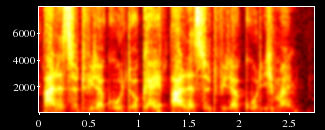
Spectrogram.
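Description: A man's voice: fast, bright, forceful tone. A man whispering as a chatty, soothing gas station cashier in an ASMR roleplay, reassuring and rambling.

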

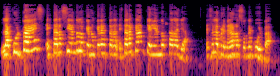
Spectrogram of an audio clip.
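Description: A high-voiced woman speaks on a live video call, a little distant from the mic. She gives coaching advice in emphatic, repeated phrases, and her voice sounds tired and strained from a sore throat. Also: fast talker, a bit bright. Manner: emphatic, repetitive teaching phrasing. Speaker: guest coach. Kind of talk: live-stream advice talk.

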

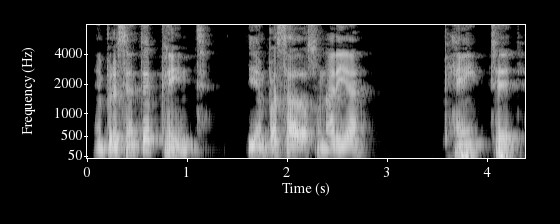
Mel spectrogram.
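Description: A man teaching a language lesson, explaining patiently, checking in with listeners often and saying example words slowly for them to copy. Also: medium pitch. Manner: models words slowly for learners. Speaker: English teacher.

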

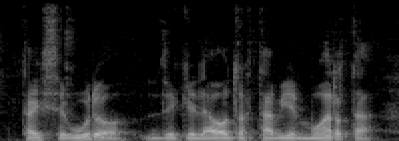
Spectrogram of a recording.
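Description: A man's voice: fairly low pitch, steady tone, fairly quick, darkish tone, lo-fi sound, natural voice. A man with an Argentine accent voicing a brash, panicked young swordsman who swears casually. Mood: agitated. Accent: Argentine Rioplatense Spanish. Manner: swears casually, uses vos.

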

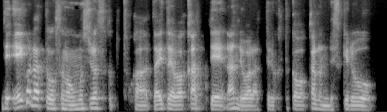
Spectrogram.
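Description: A young adult in a casual chat who talks in a relaxed, hesitant way, with many fillers and restarts. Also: mid-range voice, fast talker. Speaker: conversation partner.

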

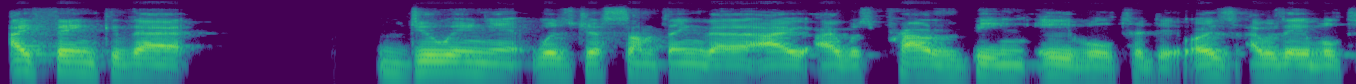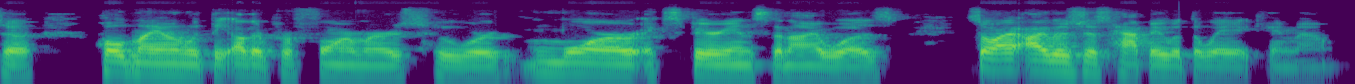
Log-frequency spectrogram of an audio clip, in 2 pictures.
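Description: On a podcast, a man who teaches music talks casually at a moderate pace, his voice on the low side and a bit nasal. His speech wanders, hesitant and packed with fillers and false starts.

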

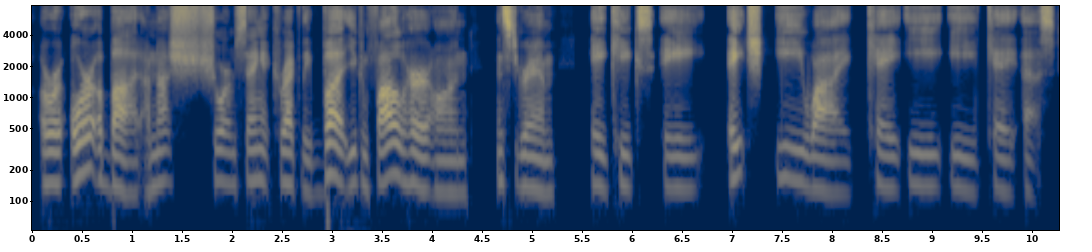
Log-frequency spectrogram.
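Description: A man's voice: medium pitch, no echo, clean studio sound. A man around thirty, from Baltimore, a rapper chatting loosely in an interview with lots of fillers and restarts. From Baltimore, Maryland. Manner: loose and rambling, many fillers and restarts, swears casually. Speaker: guest rapper. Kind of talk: casual interview chat.

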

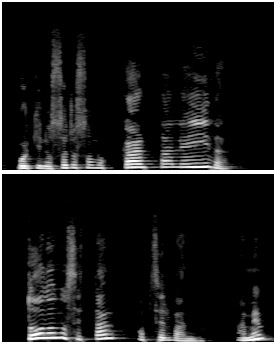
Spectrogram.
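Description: A woman's voice: sits high, warm tone. A woman with a Chilean accent preaching a sermon to other women. She is earnest and conversational, tells personal stories and keeps adding "amen". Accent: Chilean Spanish.

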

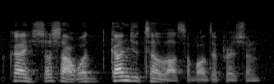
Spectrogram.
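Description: A man's voice: mid-range voice, animated, fairly quick, fairly bright tone. A man hosts a casual podcast, introducing guests and asking questions in a conversational way. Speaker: podcast host.

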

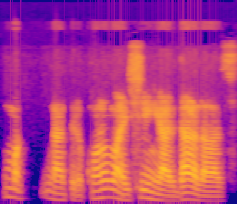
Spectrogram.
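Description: A man's voice: mid-range voice, animated, fast, no room sound, narrow, tinny audio. A man with a Kansai accent hosting a radio show in casual, colloquial chat. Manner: informal, colloquial.

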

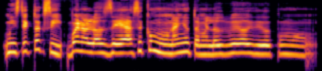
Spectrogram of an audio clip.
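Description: Young Mexican woman, smooth higher voice. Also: little pitch movement, normal speed, dark tone, no echo, studio quality. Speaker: guest. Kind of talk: casual interview chat.

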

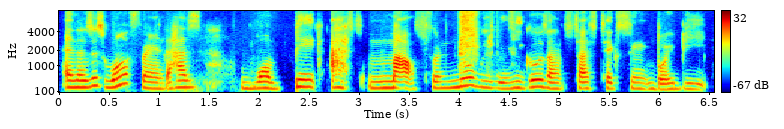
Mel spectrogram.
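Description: A woman's voice: on the low side, measured pace, a little mellow, no room sound. A young woman hosting a podcast, telling a long story in casual chat, rambling, laughing, with lots of fillers and restarts. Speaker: podcast host.

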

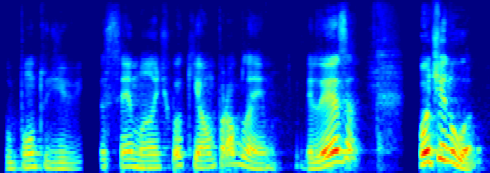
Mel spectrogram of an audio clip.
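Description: This lively, fast-talking essay-writing teacher is a man with a fairly high voice and a Brazilian Portuguese accent. Correcting a student essay out loud, he often checks in with the listener and points things out.

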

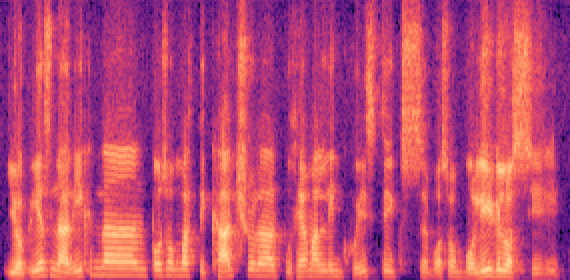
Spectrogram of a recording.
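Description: A man's voice: fairly high pitch, muffled recording. A man with a Greek Cypriot accent telling stories casually as an interview guest, dropping English words into his talk. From Cyprus. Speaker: interview guest, film and theatre director. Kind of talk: casual conversational storytelling.

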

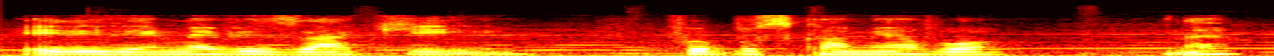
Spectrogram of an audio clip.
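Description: Woman telling a story, mellow voice. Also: low-pitched, a little fast, vocal fry, soft background music. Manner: animated, acts out quoted dialogue. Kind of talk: casual personal storytelling.

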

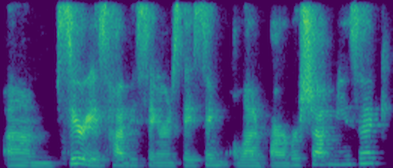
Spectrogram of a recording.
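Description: Woman from el paso, low voice, relaxed, thoughtful, storytelling interview guest. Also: fairly quick, low-quality recording. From El Paso, Texas. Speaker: guest, jazz singer and voice teacher. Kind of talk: interview conversation.

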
